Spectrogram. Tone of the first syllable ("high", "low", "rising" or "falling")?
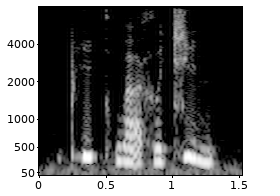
falling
